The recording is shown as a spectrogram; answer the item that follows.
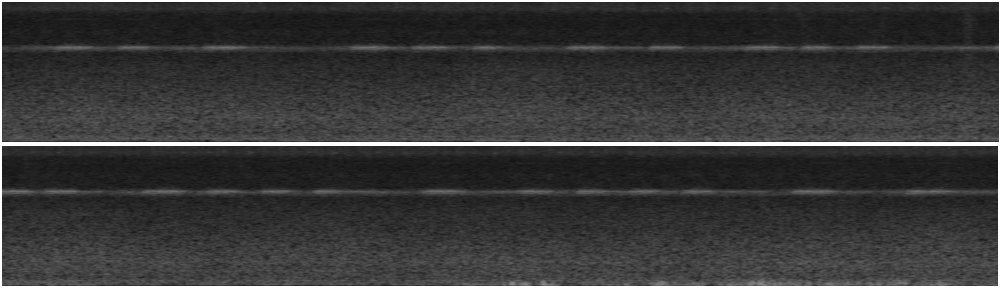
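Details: Night chorus of crickets in southern Crimea under a night breeze, a continuous high-pitched trill with clustered chirp pulses recurring throughout, plus a second thin high whine and low wind-like rumble, a few low thumps late on.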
